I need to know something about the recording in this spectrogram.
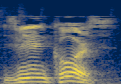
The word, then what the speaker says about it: Zmień kurs: Polish title is Zmień kurs. Can you pronounce it? Zmień kurs? Zmień kurs.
